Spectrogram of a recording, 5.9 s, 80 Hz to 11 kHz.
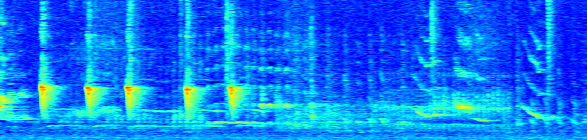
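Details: Waterslager canary singing, 2016: opens with five evenly spaced sharp bright notes about half a second apart, then shifts into softer rolling and sliding whistled phrases.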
